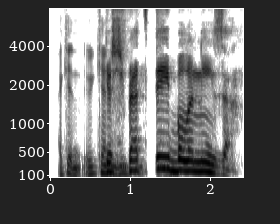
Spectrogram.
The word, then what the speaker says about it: Geschwätzi Bolognese: How do we pronounce it? It's It's Geschwätzi Bolognese. Geschwätzi Bolognese.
